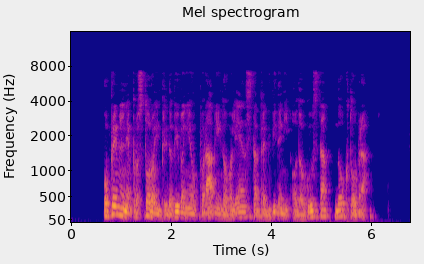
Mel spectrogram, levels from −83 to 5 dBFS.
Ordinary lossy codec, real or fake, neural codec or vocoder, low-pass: AAC, 96 kbps; real; none; 7.2 kHz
